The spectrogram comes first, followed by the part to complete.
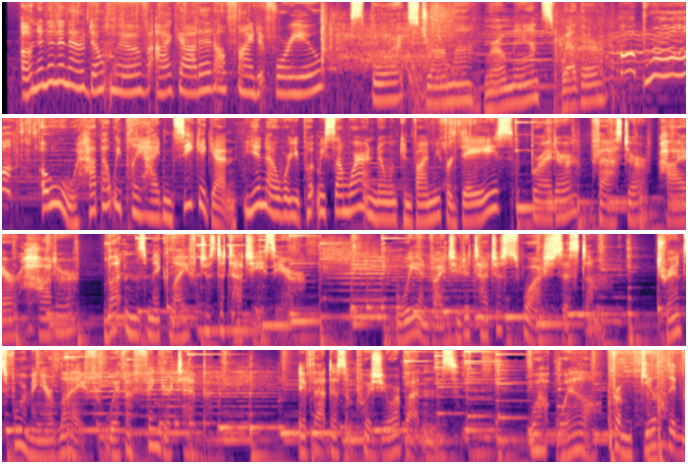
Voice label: commercial female

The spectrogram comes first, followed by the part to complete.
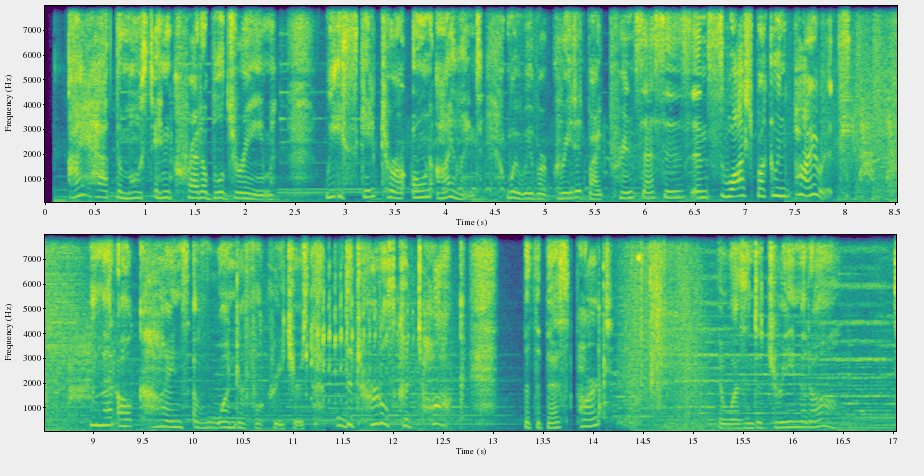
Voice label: commercial women

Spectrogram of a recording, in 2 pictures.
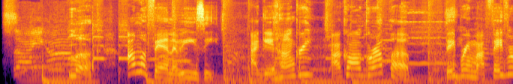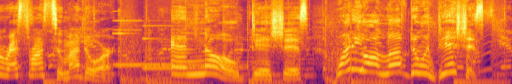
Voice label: commercial women

